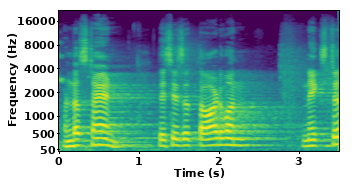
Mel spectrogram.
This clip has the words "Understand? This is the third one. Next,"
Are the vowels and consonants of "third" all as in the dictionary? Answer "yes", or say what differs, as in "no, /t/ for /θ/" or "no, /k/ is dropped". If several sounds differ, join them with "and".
no, /t/ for /θ/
